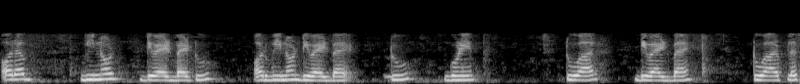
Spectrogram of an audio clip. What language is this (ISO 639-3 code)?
hin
